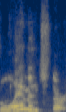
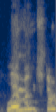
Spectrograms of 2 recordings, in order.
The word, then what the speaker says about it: Leominster: huge there I stand correct Omar says it's Leominster is that how you say it Leominster Massachusetts Massachusetts I can't talk this woman Leominster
